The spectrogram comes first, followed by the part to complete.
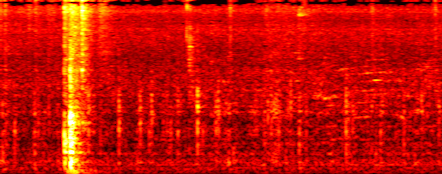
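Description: Pot of beef chunks boiling in water, bubbling steadily with many small pops. A single short, loud thump comes just under a second in.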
